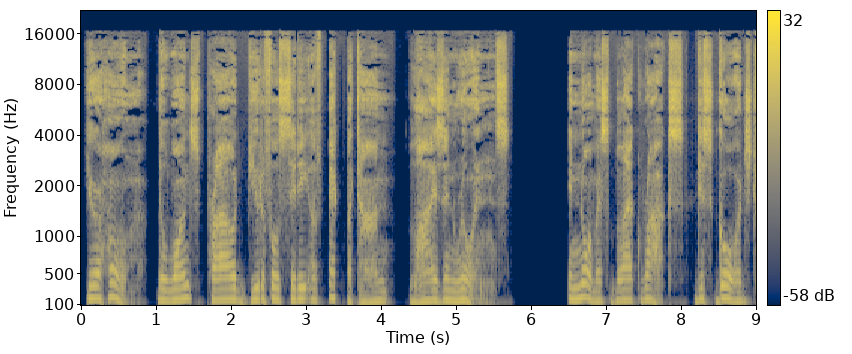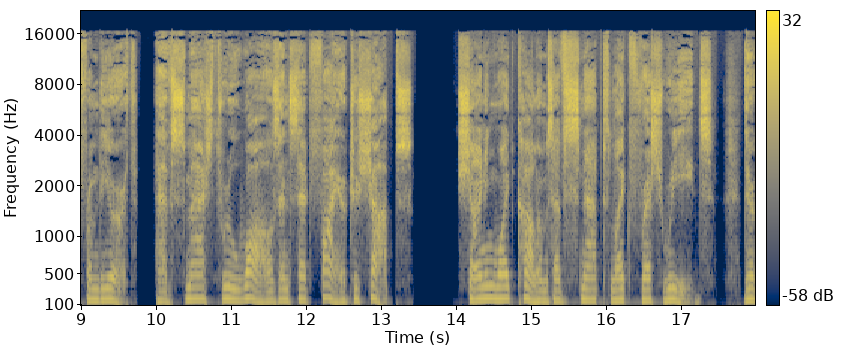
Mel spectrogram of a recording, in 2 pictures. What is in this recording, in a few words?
narrator; Fate The Cursed King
